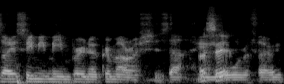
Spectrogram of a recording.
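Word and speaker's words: Guimarães: When you say Guames, I assume you mean Bruno Guimaraes.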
